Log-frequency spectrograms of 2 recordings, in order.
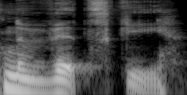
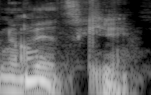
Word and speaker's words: Nowitzki: you saying novinski or nowinski uh so it's pronounced novitskiy dirk novitskiy dirk nowitzki i'm pretty sure it's navinsky i don't know maybe i'm wrong hey no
